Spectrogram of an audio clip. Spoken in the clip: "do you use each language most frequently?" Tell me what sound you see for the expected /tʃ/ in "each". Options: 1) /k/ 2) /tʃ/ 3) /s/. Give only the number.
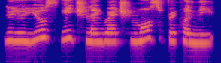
2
